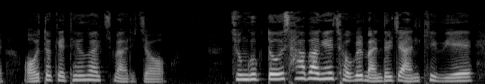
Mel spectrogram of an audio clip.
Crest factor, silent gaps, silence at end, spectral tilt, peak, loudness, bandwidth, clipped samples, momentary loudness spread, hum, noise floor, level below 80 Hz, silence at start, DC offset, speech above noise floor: 18 dB; none; 0.1 s; -5.5 dB/octave; -6 dBFS; -25 LUFS; 13 kHz; under 0.1%; 12 LU; none; -63 dBFS; -60 dBFS; 0 s; under 0.1%; 38 dB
